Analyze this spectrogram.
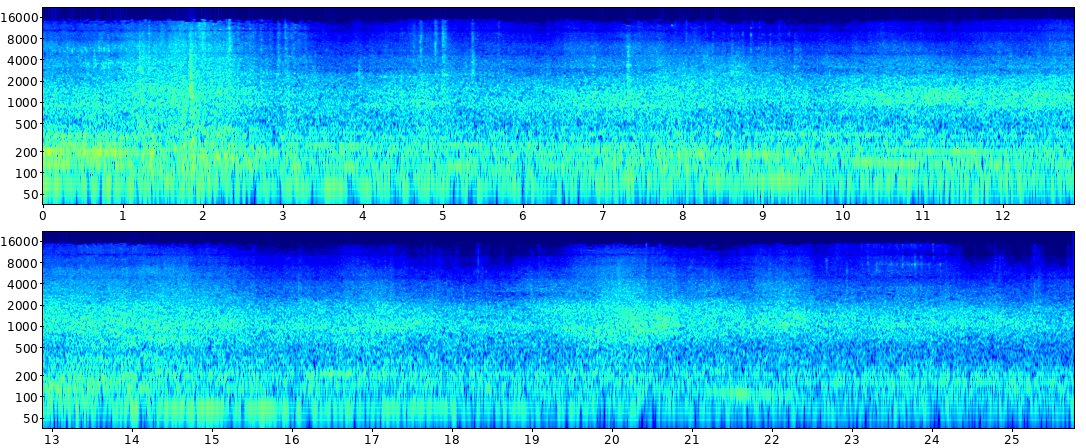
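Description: Heavy trucks and cars rush past close by on a highway.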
